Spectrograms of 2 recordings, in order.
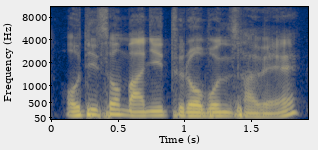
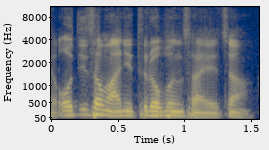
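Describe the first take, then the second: First: 어디서 많이 들어본 사회? asked softly with a rising end; rhetorical question. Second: 어디서 많이 들어본 사회죠 closed with a falling, knowing tune; knowing answer. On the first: (어디서를 올려 묻는 말투) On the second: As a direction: settle it with 어디서 stressed, falling end. (어디서에 힘주고 끝을 내리는 확인 말투) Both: Shown as a demonstration.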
